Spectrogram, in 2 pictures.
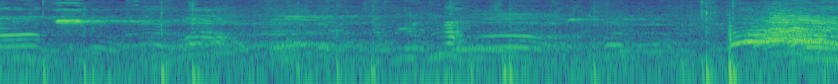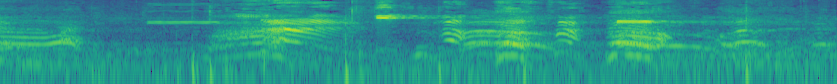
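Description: A jokgu rally: the ball is struck by feet and bounces on the turf with short thuds, while players shout to each other. The loudest part is several shouts in the second half as the point is won.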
